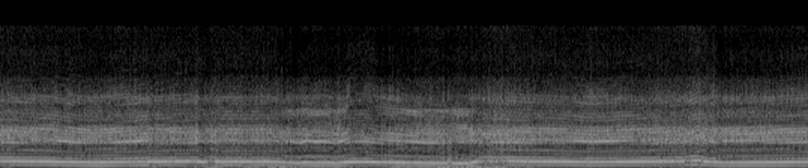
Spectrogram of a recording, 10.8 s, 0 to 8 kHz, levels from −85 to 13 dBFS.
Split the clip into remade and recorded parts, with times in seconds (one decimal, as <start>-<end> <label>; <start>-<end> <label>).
0.0-10.8 recorded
